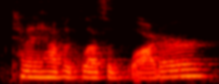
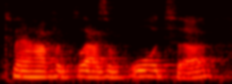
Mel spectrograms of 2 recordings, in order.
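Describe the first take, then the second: First: It is spoken in an American English accent. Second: It is spoken in a British English accent. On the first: "that be American" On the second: "That be British English"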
